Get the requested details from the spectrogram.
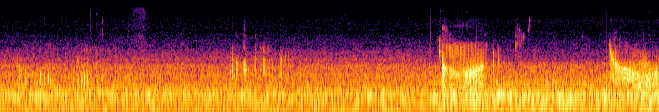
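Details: Hunger-related stomach growling (borborygmi) from a girl: low, gurgling rumbles rise twice out of a steady background hiss near the end.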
